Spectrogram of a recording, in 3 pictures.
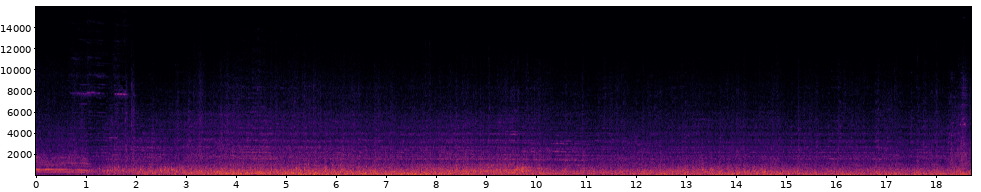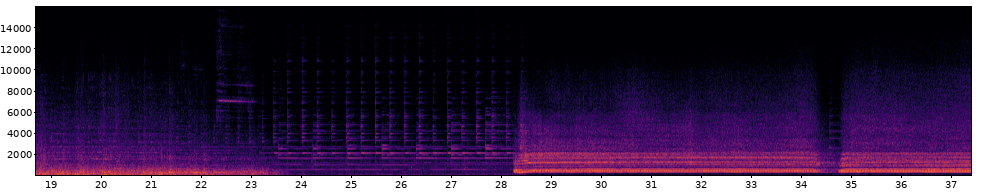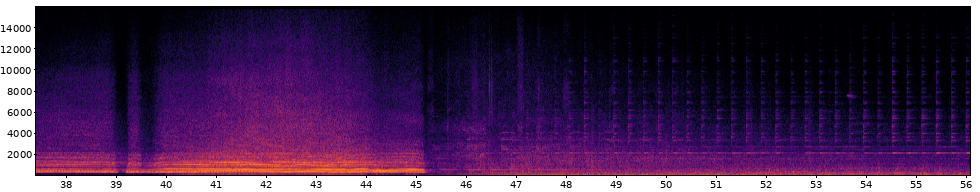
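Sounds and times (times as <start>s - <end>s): steam locomotive whistle: 0.0s - 2.0s, 28.2s - 48.1s
freight train rolling past: 0.0s - 56.0s.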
